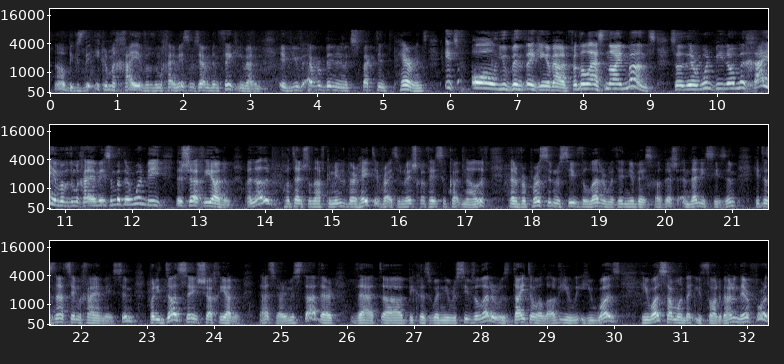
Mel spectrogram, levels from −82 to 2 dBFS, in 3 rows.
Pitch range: 125-175 Hz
